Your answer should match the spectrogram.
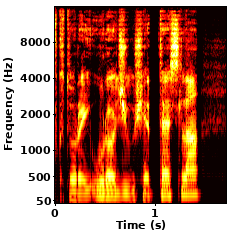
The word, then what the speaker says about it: Tesla: Nazwisko Tesla, wymawiane z równym akcentem na obie sylaby, w czysto dosłownym znaczeniu jest nazwą zawodu, jak Smith – kowal, Freiter – woźnica lub Carpenter – stolarz.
